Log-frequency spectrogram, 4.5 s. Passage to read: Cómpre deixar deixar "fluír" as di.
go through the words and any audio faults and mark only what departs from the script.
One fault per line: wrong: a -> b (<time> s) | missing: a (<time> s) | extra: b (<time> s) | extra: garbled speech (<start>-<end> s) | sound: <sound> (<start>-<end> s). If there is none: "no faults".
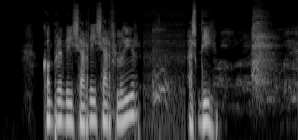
sound: throat clearing (2.3-2.7 s)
